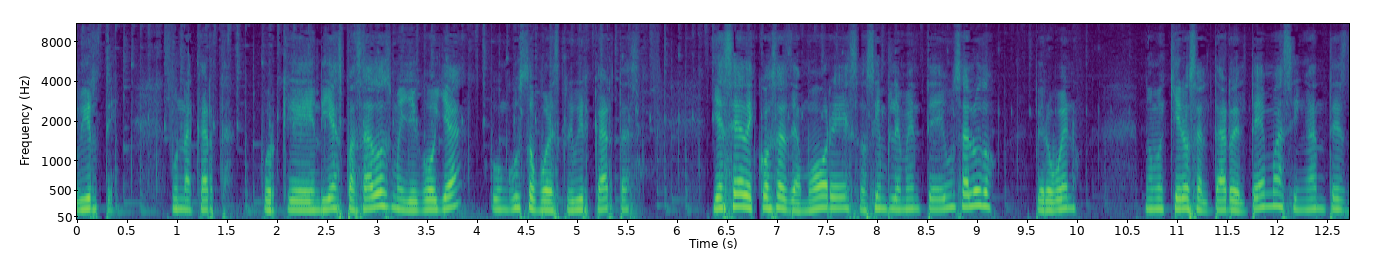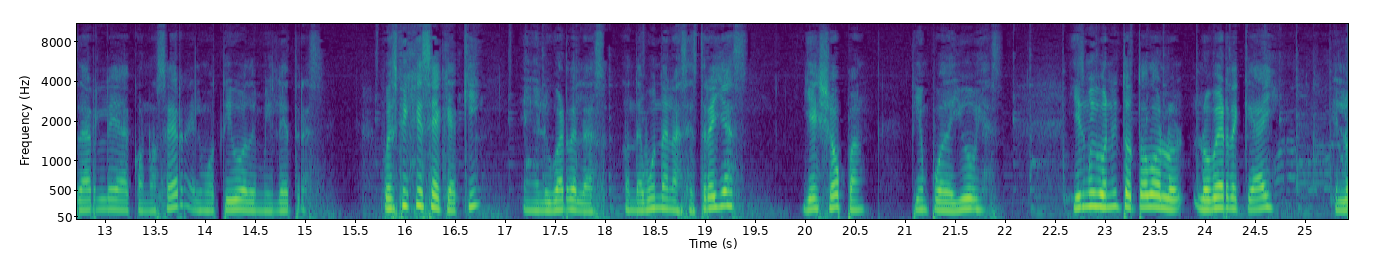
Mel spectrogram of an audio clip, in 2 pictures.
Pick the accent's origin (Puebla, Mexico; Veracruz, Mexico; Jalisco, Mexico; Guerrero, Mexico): Guerrero, Mexico; Citlala; me voy a contextualizar y como si yo estuviera en Citlala, ¿no? Porque extraño mucho mi pueblo.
